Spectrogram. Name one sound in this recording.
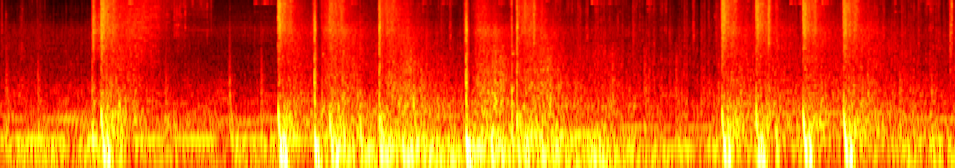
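Gunshots crack in short bursts and echo.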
